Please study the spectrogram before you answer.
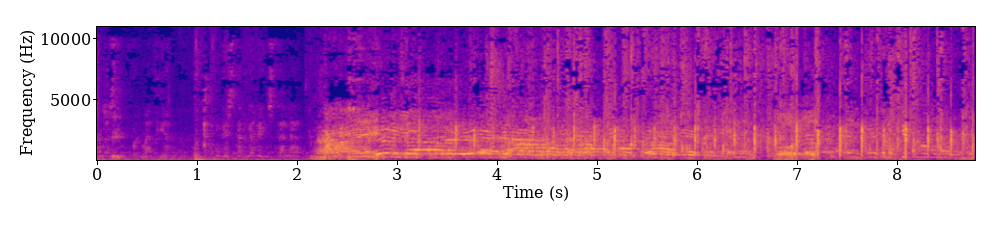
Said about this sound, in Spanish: Este aplauso tiene que quedar. No, este aplauso quedará. Está grabado, ¿eh?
